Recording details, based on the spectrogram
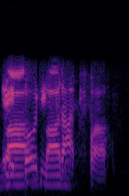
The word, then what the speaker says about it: bodhisattva: What is a bodhisattva. – Okay. – A bodhisattva, okay.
